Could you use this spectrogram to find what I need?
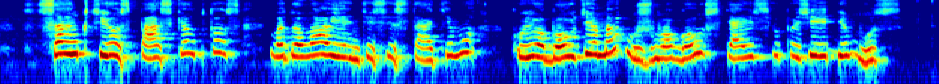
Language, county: Lithuanian, Vilnius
